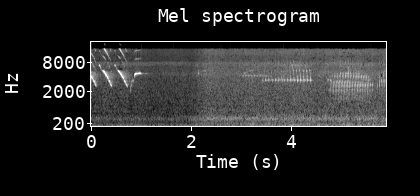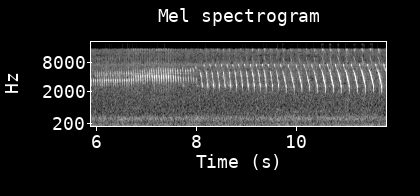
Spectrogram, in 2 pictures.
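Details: Belgian canary song: a few sharp swooping notes, a hushed stretch of soft buzzy rolls and thin warbling, then an extended fast trill of crisp repeated notes.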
